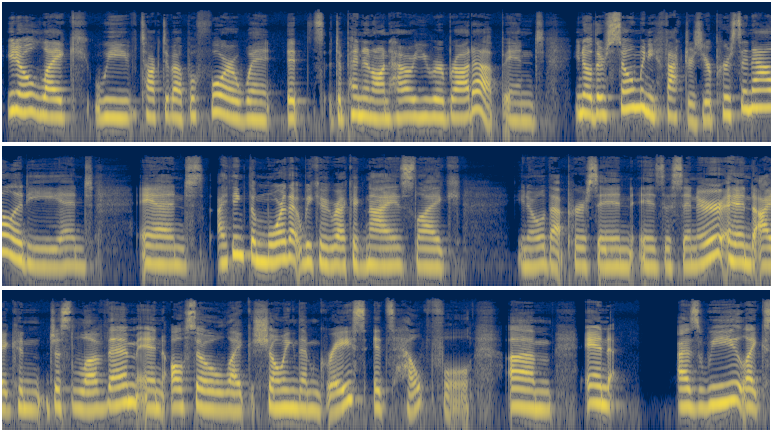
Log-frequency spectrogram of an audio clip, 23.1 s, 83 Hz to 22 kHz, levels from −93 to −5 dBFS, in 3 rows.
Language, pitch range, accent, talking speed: English, 200-240 Hz, American, 160 wpm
